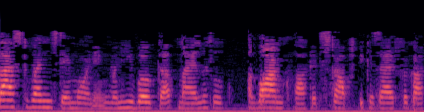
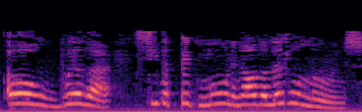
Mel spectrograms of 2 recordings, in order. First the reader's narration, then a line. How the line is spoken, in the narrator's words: It was the first time he had ever been out so late at night, and when he saw the stars he exclaimed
